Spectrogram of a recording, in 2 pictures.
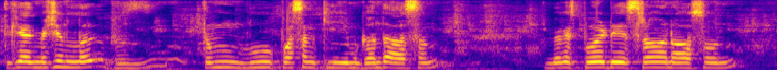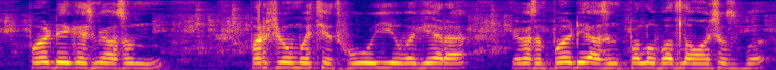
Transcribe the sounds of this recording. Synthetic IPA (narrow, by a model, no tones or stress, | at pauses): t̪ikʲaːsmʲeʃinlɐ | t̪ɨmluːk̚pɐsɐnd̪̚kijimɡɐnd̪aɐsɐn | mʲekɐsʲpəɖeːsɾaːnaːson | pəɾɖeːɡɐsʲmeɐːs̬un | pɐɾpʰʲjuːmɐt̪ʰit̪ɦoːjiʋɐɡeːɾaːmʲekɐsɐnpəɖeːɐːs̬ɐnpɐlːobɐd̪laːʋãːt͡ʃʰosbɨ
